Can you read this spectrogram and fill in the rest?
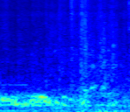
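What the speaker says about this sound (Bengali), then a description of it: "এই দোয়াজ মাদি পায়রা" A female Doyaj pigeon coos in a low, soft murmur, a few rolling notes held close by over a faint steady background.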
